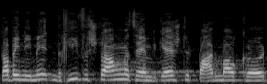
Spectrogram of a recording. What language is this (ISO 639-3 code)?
gsw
